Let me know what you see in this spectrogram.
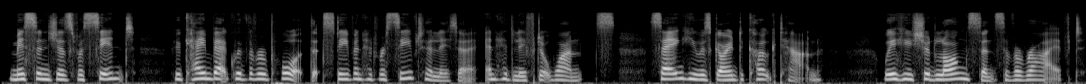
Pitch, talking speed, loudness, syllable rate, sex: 225 Hz, 180 wpm, -20 LUFS, 5.1 syllables/s, female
